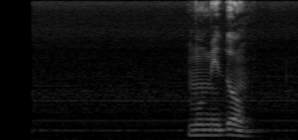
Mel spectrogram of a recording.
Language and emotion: Russian, neutral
